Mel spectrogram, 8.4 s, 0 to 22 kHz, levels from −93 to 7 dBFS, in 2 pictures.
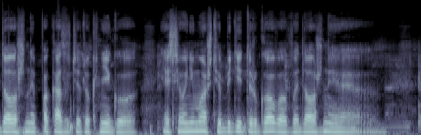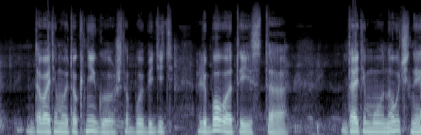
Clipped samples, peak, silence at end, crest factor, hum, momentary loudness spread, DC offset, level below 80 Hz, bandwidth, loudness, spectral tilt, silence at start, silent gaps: under 0.1%; -6 dBFS; 0 s; 16 dB; none; 13 LU; under 0.1%; -48 dBFS; 14.5 kHz; -23 LUFS; -6 dB/octave; 0 s; none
